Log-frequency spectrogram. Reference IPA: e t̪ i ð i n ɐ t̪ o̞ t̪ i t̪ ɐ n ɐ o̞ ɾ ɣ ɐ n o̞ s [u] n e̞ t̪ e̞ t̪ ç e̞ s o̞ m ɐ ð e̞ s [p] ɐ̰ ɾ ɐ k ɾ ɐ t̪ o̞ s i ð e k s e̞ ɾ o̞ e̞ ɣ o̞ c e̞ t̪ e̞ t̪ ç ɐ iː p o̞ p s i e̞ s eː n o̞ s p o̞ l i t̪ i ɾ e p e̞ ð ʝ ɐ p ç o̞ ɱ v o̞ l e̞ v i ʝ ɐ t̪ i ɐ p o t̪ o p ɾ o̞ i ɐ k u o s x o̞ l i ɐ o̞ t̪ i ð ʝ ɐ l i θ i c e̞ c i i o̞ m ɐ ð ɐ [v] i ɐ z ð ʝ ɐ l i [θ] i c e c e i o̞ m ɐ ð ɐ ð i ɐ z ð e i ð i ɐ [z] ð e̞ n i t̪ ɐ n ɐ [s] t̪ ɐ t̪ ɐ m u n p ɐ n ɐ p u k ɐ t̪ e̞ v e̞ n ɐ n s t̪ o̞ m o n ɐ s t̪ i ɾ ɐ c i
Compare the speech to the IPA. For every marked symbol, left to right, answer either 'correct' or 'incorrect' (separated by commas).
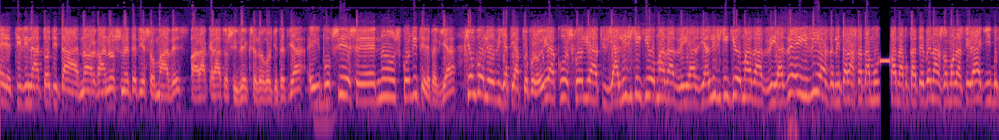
correct, correct, incorrect, correct, correct, incorrect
